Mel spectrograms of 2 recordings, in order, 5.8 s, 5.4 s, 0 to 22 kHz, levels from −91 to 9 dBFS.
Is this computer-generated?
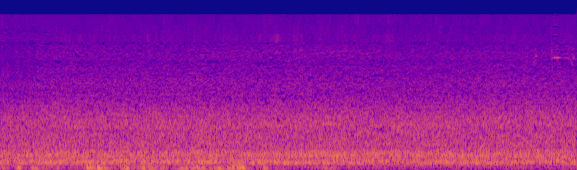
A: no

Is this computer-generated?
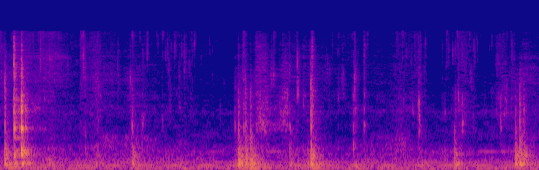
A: no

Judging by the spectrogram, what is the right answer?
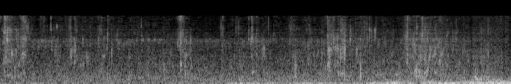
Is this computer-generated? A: yes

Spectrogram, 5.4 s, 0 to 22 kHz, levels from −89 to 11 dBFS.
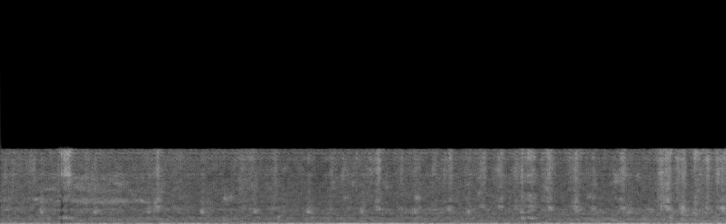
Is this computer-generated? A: yes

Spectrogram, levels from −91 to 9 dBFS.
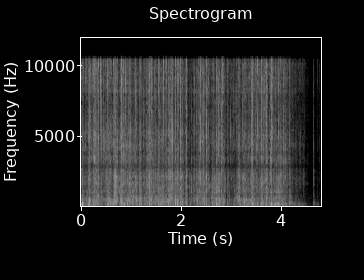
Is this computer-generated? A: yes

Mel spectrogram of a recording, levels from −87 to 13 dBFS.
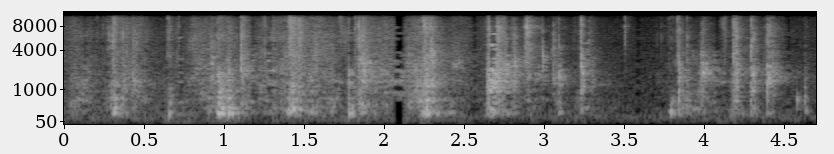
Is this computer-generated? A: yes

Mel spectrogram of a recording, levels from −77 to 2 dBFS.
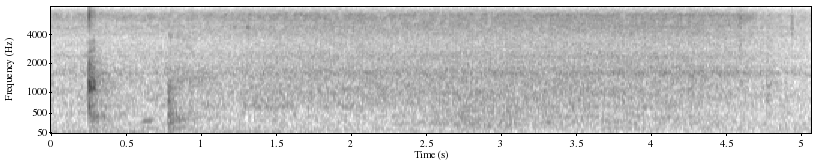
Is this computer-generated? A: yes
